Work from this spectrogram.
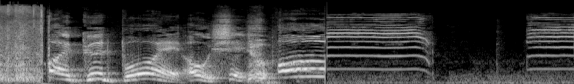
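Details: Kittens giving a quick run of short, arching meows that rise and fall, overlapped by voices, followed by flat, steady electronic-sounding tones.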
